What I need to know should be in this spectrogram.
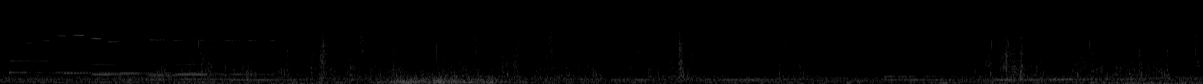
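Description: Footsteps tread on stone and grass.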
